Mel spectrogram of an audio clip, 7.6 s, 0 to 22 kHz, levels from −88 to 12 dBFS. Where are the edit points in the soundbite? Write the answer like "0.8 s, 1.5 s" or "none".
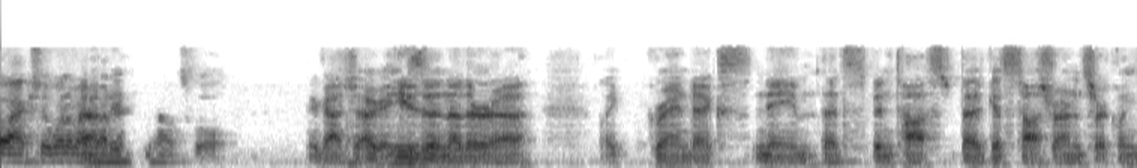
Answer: none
